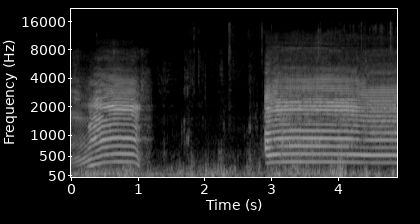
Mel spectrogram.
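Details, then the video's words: Cow mooing: a short moo with a rising start lasting about a second, then a pause of faint background noise, then a second steady, level moo that runs on to the end. "Tiếng con bò kêu phần 1 - sound of cow"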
